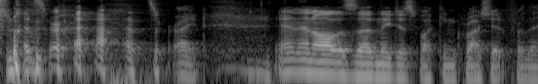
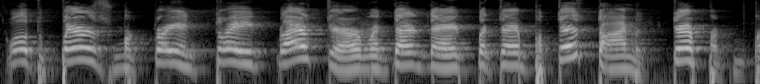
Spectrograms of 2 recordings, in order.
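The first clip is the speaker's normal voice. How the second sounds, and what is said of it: Imitates another person's voice. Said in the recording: “This is my Troy Aikman impersonation ... That's how Troy Aikman sounds. ... That really sounds like Troy Aikman.”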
